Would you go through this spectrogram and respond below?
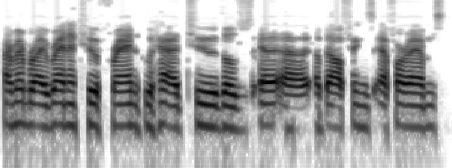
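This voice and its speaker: A man casually rambling through a hobby product test in a hesitant, halting way, often repeating words. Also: medium pitch, flat delivery, no echo. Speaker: radio hobbyist vlogger. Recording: narrow, phone-like, lo-fi sound.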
